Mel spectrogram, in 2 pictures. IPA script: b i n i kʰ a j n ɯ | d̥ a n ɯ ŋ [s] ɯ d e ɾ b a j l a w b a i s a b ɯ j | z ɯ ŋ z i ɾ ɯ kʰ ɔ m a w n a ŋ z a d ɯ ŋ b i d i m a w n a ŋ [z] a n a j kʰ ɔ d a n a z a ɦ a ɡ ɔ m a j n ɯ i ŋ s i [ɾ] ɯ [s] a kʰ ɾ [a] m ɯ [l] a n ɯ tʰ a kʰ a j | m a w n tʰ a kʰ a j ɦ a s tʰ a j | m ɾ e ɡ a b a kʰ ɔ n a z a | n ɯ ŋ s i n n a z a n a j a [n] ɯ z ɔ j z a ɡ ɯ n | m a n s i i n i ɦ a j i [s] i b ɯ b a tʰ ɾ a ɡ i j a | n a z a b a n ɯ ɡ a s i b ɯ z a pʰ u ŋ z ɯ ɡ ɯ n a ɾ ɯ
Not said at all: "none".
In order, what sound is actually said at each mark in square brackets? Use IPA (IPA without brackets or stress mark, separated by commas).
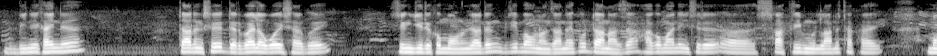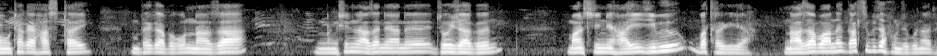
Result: s, z, ɾ, s, i, l, n, z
